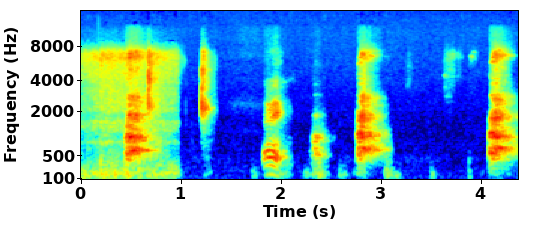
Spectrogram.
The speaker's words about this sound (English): You know, man, we listen to Brett's dog every once in a while. It's no big deal, man. You know, we like it. The people are used to it.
